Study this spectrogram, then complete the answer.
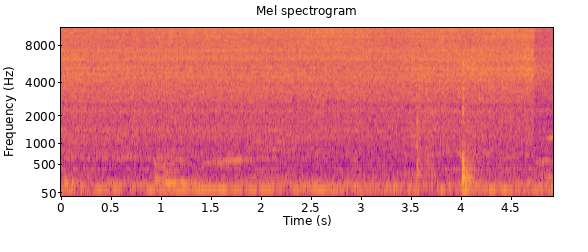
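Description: Brinjal slices pan-frying like fish fry, a soft continuous sizzle with a faint low hum and a couple of brief clicks near the end, close but fairly quiet.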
